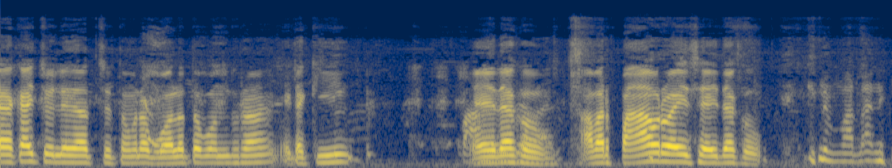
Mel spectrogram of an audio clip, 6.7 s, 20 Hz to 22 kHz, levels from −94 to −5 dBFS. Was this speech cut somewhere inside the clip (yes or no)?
no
